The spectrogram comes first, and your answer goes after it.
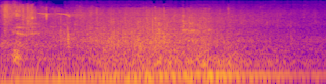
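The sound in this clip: A hunter's car drives past near trees and an embankment: a deep engine rumble swells and holds, then eases off toward the end.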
